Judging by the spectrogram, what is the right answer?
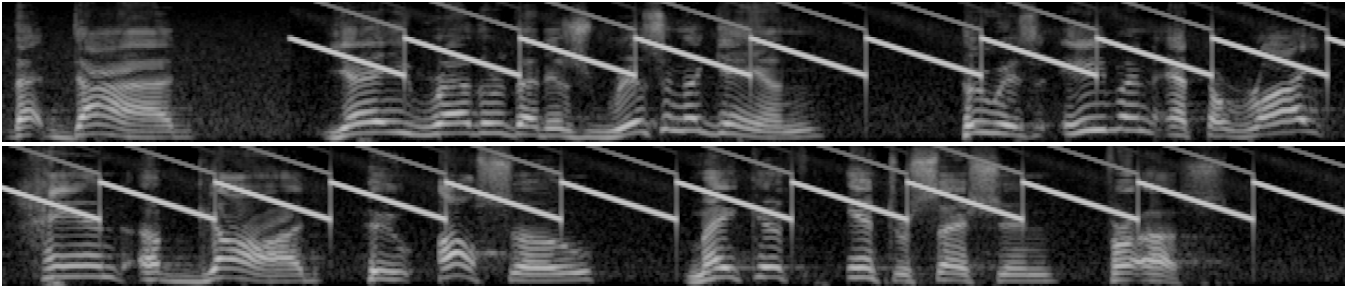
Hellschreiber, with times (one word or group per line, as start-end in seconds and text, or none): none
